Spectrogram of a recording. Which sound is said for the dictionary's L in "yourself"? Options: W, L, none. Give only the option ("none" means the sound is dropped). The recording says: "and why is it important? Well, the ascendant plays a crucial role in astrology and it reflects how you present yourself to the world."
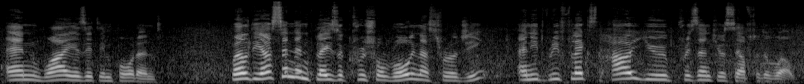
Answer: L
